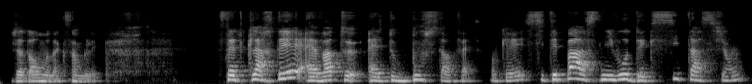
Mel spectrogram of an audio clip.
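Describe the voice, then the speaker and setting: A woman's voice: fairly low pitch, lively intonation, measured pace. A woman giving a casual coaching talk to camera as a business coach, speaking straight to the listener and checking in often.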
